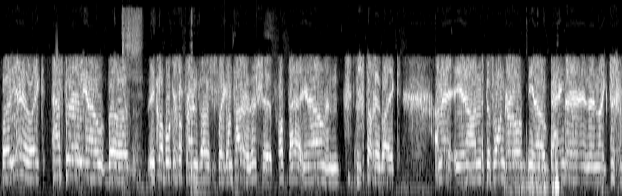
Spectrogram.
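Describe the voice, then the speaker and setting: A man's voice: high voice, little pitch movement, normal speed. A young man calling in, telling a casual story in a hesitant, slangy way. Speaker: caller. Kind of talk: casual anecdote. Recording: tinny phone line, faint noise.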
